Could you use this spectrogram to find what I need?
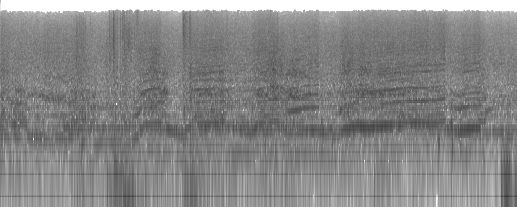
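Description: Other racing car engines buzz close by.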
